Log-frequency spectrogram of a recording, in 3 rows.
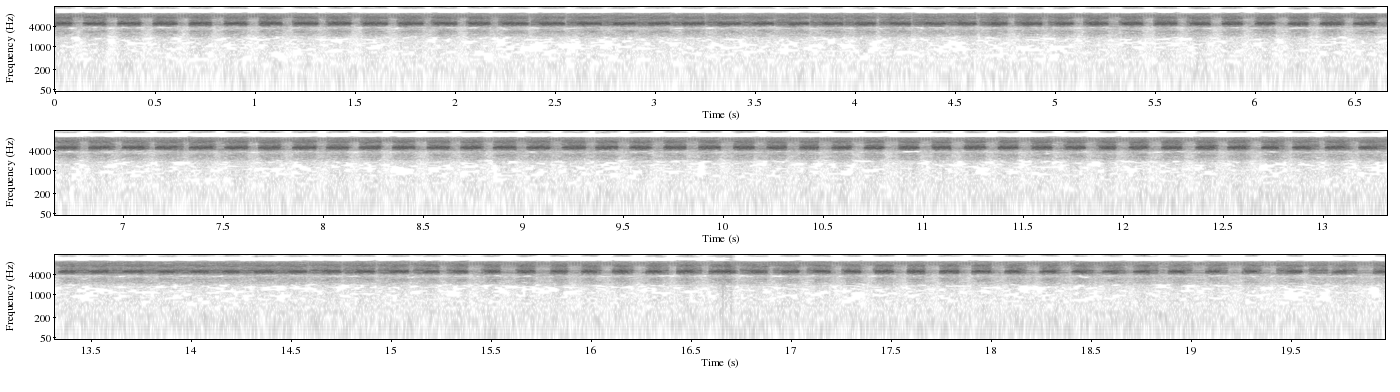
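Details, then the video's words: Summer cicada chorus from Provence in southern France, a loud shrill rasping drone made of quick regular pulses, roughly three per second, continuing without pause; nothing else audible. "Canto Cigarra 🦗 [ Escuchar les cigarras en verano 10 H]"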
